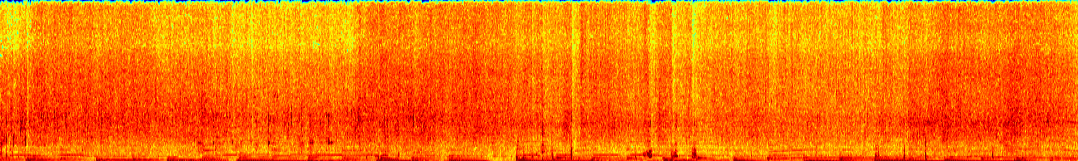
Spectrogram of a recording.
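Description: Food sizzling as it fries in a wok, with a utensil stirring and scraping now and then, under background music with sustained low notes.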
